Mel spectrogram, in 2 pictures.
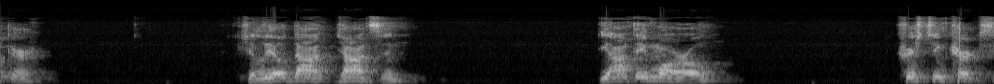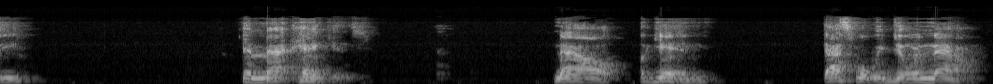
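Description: A man speaks calmly and closely into a microphone, in short phrases with pauses.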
